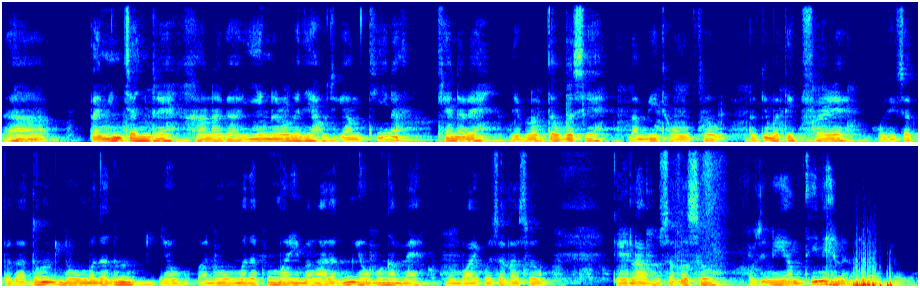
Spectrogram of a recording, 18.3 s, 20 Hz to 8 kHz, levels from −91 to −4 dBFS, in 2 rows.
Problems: constant background noise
